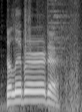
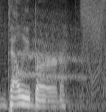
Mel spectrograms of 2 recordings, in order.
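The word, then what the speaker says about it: Delibird: Delivered. Bam. I mentioned this ages ago, but I I always thought it was deli bird, but it is delivered.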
